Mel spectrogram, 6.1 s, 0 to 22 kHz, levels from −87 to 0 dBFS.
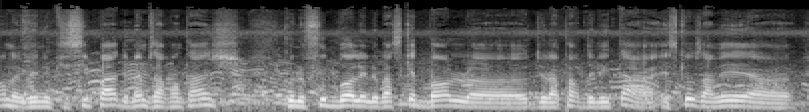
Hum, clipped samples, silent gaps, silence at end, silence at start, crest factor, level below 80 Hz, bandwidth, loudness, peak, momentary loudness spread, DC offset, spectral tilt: none; under 0.1%; none; 0 s; 0 s; 14 dB; -44 dBFS; 18 kHz; -14 LUFS; 0 dBFS; 4 LU; under 0.1%; -6 dB/octave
